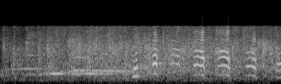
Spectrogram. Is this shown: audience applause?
yes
